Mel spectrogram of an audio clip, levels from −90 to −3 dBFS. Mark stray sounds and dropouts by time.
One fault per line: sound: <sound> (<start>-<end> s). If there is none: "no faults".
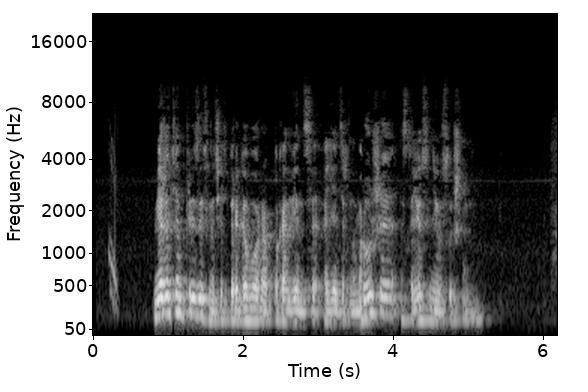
sound: chirp (0.2-0.3 s)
